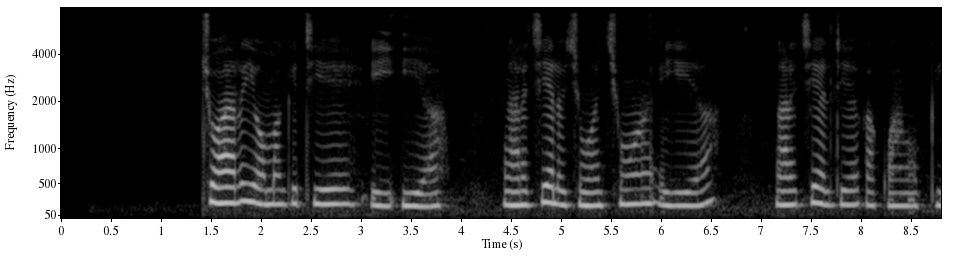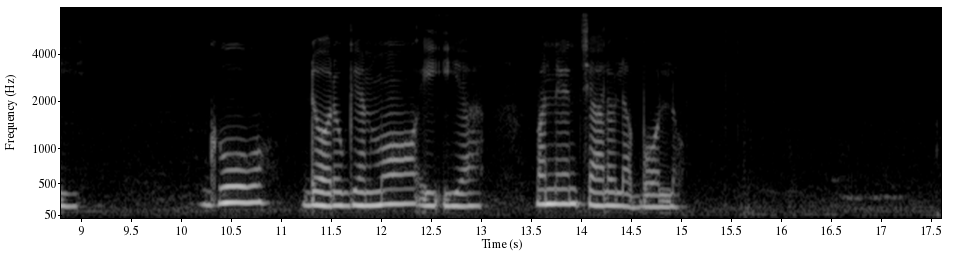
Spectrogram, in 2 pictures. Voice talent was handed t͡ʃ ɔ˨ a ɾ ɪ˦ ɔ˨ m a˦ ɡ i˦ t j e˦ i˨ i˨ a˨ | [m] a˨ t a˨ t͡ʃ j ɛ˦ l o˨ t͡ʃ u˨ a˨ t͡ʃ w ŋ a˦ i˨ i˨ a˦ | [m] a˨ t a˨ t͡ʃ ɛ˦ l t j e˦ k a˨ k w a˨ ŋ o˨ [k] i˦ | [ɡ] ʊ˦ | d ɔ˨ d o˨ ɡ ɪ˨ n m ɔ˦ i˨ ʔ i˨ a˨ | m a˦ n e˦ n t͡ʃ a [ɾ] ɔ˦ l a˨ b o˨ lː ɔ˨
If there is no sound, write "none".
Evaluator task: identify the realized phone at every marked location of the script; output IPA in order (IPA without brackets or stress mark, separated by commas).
ŋ, ŋ, p, ɡ, l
